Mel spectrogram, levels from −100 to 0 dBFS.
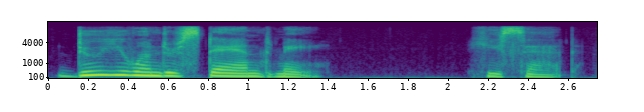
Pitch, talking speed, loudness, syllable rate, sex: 190 Hz, 130 wpm, -17 LUFS, 4.2 syllables/s, female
